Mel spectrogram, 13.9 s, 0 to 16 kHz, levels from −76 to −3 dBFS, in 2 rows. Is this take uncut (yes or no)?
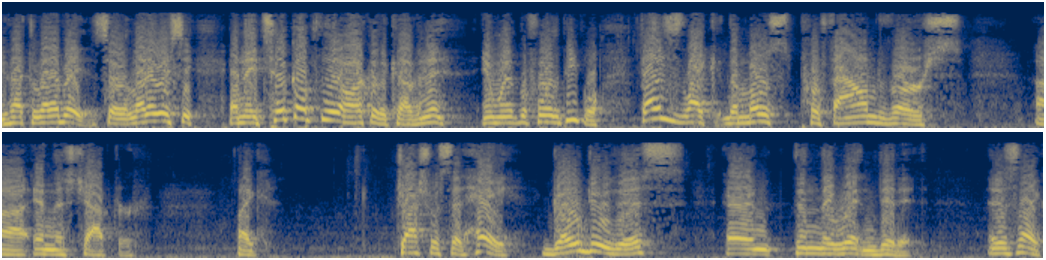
yes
